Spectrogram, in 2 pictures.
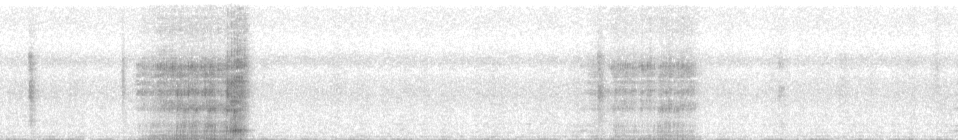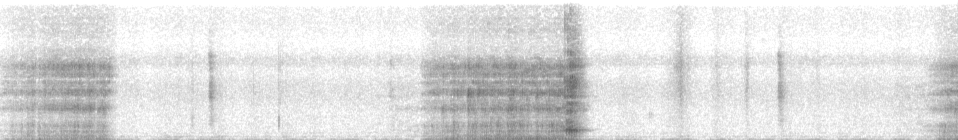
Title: Me snoring like a motorcycle very loud and hard with my mouth open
